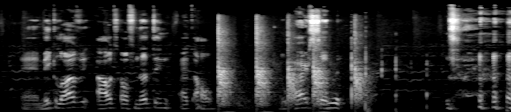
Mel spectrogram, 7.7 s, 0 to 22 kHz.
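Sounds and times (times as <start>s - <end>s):
speech: 0.3s - 3.4s, 4.2s - 5.6s, 6.7s - 7.6s
sharp irregular hand claps: 3.3s - 6.6s
laughter: 6.7s - 7.6s.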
